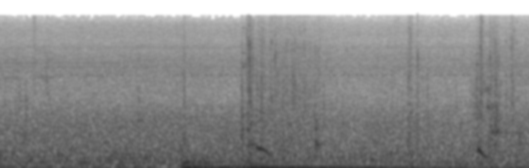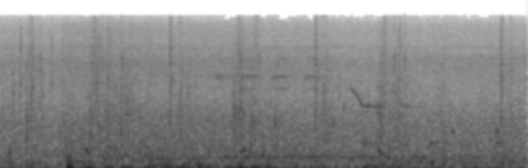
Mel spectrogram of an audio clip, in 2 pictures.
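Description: Hands and feet scrape against rock while climbing.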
